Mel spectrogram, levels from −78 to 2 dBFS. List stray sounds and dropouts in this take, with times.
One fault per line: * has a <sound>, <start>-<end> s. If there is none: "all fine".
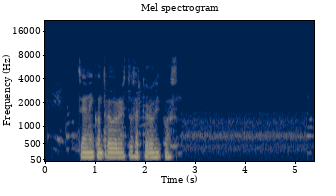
all fine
